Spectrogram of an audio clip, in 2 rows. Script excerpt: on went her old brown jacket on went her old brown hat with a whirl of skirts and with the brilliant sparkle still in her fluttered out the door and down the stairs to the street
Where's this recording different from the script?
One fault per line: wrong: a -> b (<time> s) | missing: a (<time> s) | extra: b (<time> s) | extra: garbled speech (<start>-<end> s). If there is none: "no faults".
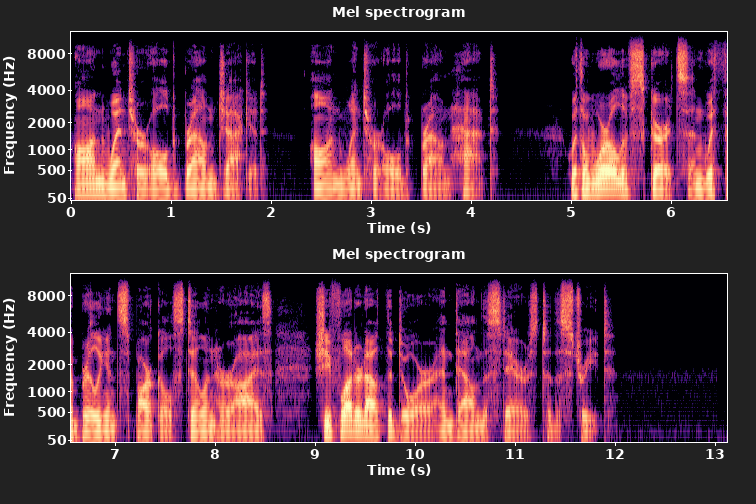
extra: eyes she (8.2 s)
